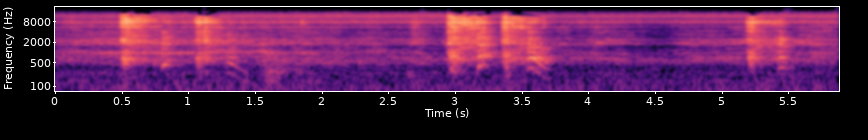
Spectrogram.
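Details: Adult woman speaking at a public event, coughing after talking a lot: repeated short coughs in clusters, about six in all, with background hum; a coughing fit.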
